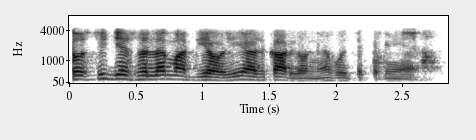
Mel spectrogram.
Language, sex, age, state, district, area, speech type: Dogri, male, 45-60, Jammu and Kashmir, Udhampur, urban, conversation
